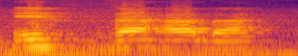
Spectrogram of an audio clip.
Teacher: memasukkan za yang pertama ke dalam za yang kedua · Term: idgham mutamatsilain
